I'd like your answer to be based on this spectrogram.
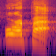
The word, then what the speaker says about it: Orpah: Oprah was actually named Orpah at birth. Her family mispronounced it for the first year, so they changed it to Oprah. Okay, so she was Orpah, she's now Oprah.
